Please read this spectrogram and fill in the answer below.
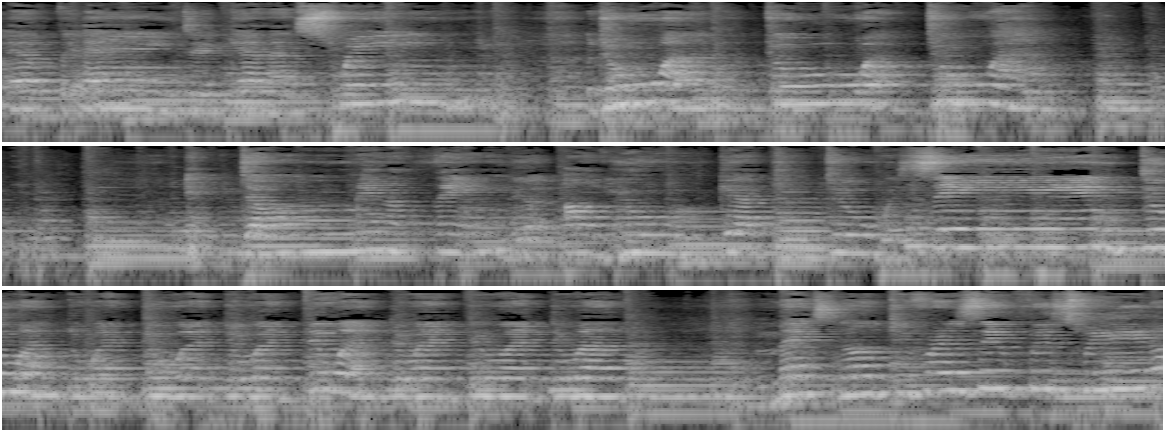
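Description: A woman singing jazz vocals, accompanied by a hollow-body electric archtop guitar playing a swing rhythm.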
